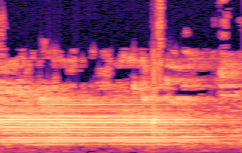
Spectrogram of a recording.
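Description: Basketball scoreboard horn sounding one loud, steady blare for about two seconds, starting suddenly and fading near the end. It marks a stoppage in play.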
